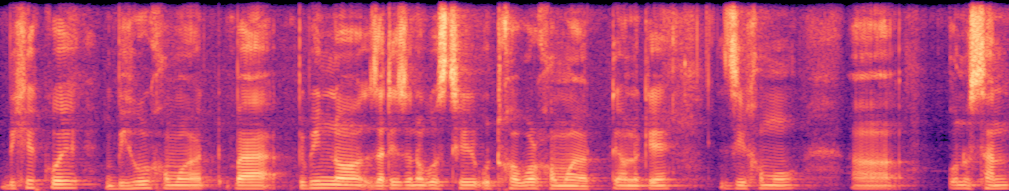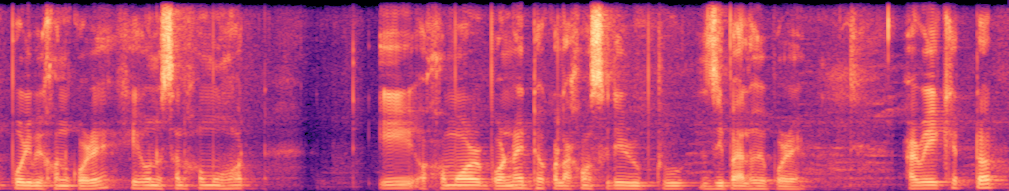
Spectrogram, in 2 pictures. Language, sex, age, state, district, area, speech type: Assamese, male, 30-45, Assam, Majuli, urban, spontaneous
